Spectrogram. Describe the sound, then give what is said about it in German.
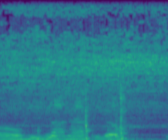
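A large rattlesnake found in a family's home raises its head as a snake catcher approaches and threateningly shakes its tail rattle, which buzzes steadily and dry, fairly loud for the whole moment, while a voice talks over it. “richtet sie ihren Kopf auf und beginnt bedrohlich mit ihren Rasseln am Schwanzende zu klappern.”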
